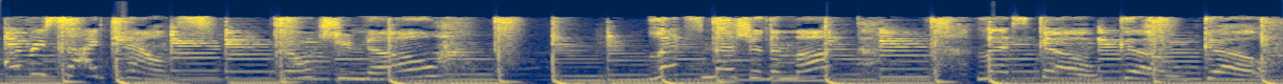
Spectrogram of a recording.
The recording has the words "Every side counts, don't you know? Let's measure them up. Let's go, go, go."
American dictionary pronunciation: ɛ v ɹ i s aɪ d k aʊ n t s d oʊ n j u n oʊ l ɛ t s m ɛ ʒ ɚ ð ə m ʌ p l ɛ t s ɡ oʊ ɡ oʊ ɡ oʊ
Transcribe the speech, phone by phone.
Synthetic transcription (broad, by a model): ɛ v ɹ i s aɪ d k aʊ n t s d oʊ n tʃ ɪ n oʊ l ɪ t s m ɛ ʒ ɚ ð ə m ʌ p l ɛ t s ɡ oʊ ɡ oʊ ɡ oʊ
